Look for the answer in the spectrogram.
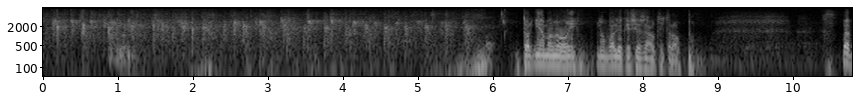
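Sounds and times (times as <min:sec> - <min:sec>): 
audience applause: 0:00.0 - 0:06.0
speech: 0:06.4 - 0:08.6.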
